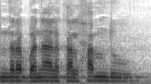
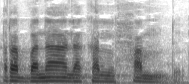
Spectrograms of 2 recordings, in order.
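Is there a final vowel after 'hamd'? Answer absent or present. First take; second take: present; absent. First: The phrase ends with an added final 'u' vowel. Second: The phrase ends on 'hamd' with no final vowel. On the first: The speaker calls it wrong. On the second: The speaker calls it right. "bunyi pujian itu"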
